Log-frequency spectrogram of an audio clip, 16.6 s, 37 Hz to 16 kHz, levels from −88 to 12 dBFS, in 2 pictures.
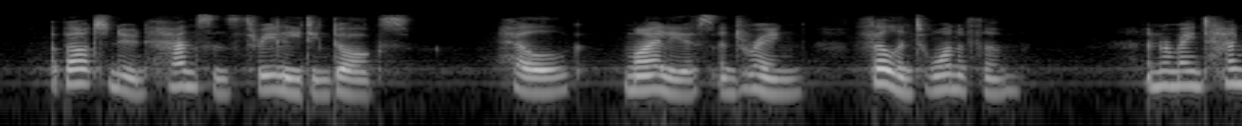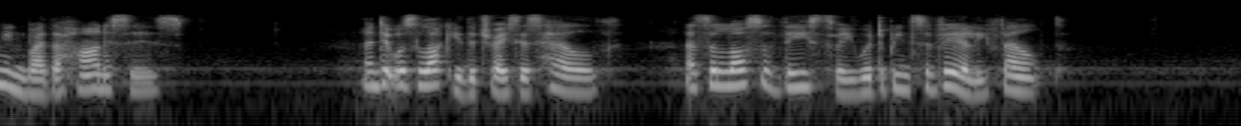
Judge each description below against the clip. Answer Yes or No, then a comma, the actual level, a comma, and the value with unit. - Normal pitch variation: No, wide, 5.8 semitones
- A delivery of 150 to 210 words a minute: No, average, 140 wpm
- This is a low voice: No, high, 210 Hz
